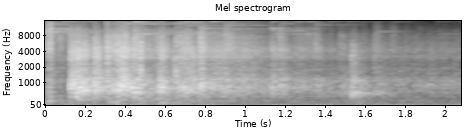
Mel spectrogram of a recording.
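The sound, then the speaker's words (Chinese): Coins jingle and rattle inside a betel nut bag as it is curiously shaken, a dense burst of bright metallic clinks that loosens into a few scattered shakes before fading, fairly loud. “一下又抓起装着硬币的槟榔袋，好奇地摇一摇。”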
